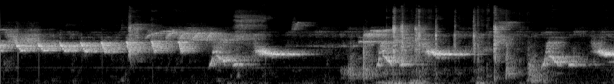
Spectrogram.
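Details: White-rumped shama singing, played to coax a silent bird into song: clear steady whistles give way to downward slurs, harsh scratchy bursts and sharp chips, phrases separated by short gaps.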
